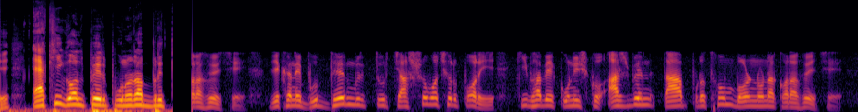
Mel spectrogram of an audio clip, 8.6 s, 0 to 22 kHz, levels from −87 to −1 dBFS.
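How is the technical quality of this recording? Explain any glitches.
The recording has one fault, lasting from 1.72 s to the end. After a 200 ms silence, the speech drops about 10 dB, loses everything above 3.8 kHz and sounds dull and boxy over a new noise floor about 40 dB down. The likely cause is that the input switched to a poorer device with a narrower band and its own noise.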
